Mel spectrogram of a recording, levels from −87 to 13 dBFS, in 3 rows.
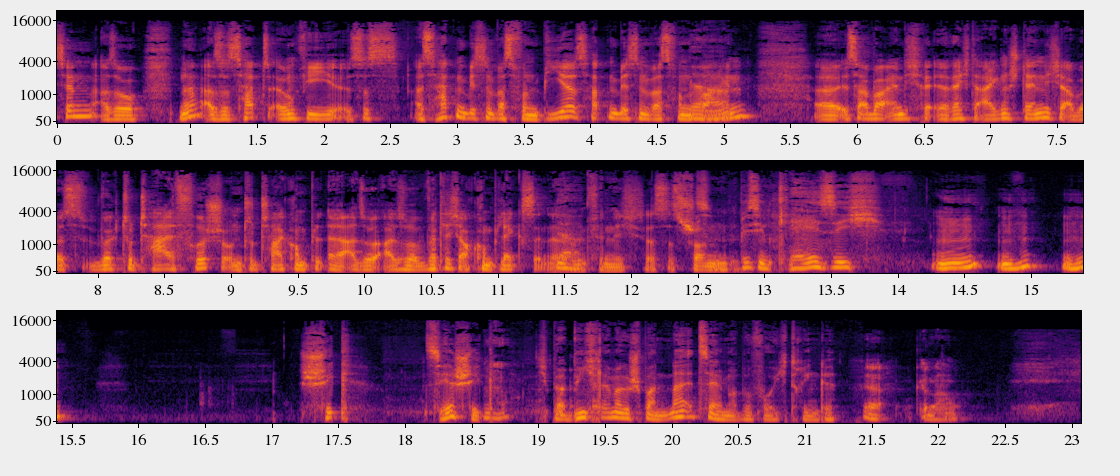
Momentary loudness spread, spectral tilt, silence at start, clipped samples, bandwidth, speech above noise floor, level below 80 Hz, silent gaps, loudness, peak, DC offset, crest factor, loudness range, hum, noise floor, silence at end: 10 LU; -4.5 dB/octave; 0 s; under 0.1%; 16.5 kHz; 41 dB; -44 dBFS; none; -16 LUFS; 0 dBFS; under 0.1%; 16 dB; 3 LU; none; -57 dBFS; 0.2 s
